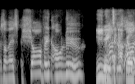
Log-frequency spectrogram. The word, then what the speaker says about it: Chauvin Arnoux: I tend to, if you speak to Julian, my boss, he says, Chauvin Arnoux.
